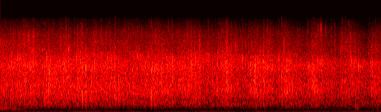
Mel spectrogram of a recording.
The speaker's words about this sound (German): Jawohl, Applaus, genau.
